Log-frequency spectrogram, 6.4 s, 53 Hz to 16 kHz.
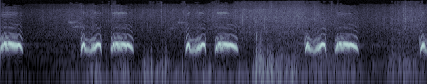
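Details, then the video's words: Spotted dove singing as a decoy in the one-ending style for provoking caged males; four double-coo phrases of wavering mellow notes over a low rumbling, hissing background. "Cu gáy mồi cây 1 hậu gù, thúc kích bổi điên máu ức chế. cu đất gáy"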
